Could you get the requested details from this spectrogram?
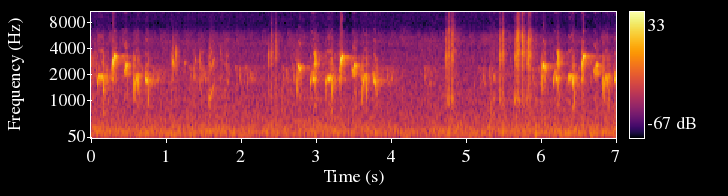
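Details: Red-whiskered bulbul decoy bird giving cheerful bursts of quick slurred whistles, three phrases with pauses between, some sharp clicking noises in the middle.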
